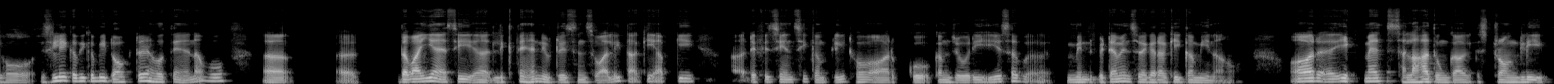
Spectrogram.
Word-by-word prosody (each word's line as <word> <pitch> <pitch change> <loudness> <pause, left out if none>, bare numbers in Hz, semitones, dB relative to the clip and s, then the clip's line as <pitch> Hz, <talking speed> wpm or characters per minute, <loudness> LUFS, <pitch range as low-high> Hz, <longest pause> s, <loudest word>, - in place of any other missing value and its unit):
हो। 100 -1 -5
इसलिए 160 +12 +4
कभी-कभी 155 0 +2
डॉक्टर 120 +6 +1
होते 120 -1 -2
है 100 -2 -2
ना 125 - -1
वो 160 +1 -2 0.4
अ - - 0 0.7
अ, - - -3 0.4
दवाइयाँ 130 +6 +6
ऐसी 115 0 +1
अ, 105 -1 +1
लिखते 105 +5 -2
हैं 120 +2 +2
न्यूट्रिशंस 105 -3 -2
वाली - - 0
ताकि - - -2
आपकी 140 -1 -4 0.4
अ, - - -6
डेफिशिएंसी 115 +2 -2
कंप्लीट 110 +2 -4
हो 115 0 -1
और 100 -1 -1
को 100 - 0
कमजोरी 105 -1 -1
ये 125 - +1
सब 140 -3 -3
अ, - - -8 0.3
मिन 110 0 +1
विटामिन्स 125 +4 +1
वग़ैरह 105 -1 +2
की 110 - 0
कमी 100 -2 -1
ना 85 - -6
हो। 100 +7 -14 0.6
और 150 +1 +7
एक 140 +2 +1
मैं 145 +1 +5
सलाह 110 -4 +4
दूँगा 105 -2 0
स्ट्रांगली, 110 -1 0
115 Hz, 160 wpm, -23 LUFS, 105-130 Hz, 0.7 s, और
